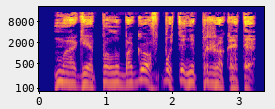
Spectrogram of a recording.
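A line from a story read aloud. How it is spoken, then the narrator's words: Angry hiss. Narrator (Russian): зло прошипел адмирал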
